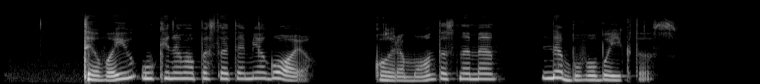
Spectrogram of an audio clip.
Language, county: Lithuanian, Vilnius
